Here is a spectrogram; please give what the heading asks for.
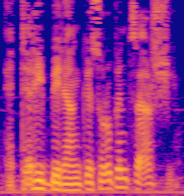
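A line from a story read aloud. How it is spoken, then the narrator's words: Exclaimed. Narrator (Italian): esclamò Buck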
